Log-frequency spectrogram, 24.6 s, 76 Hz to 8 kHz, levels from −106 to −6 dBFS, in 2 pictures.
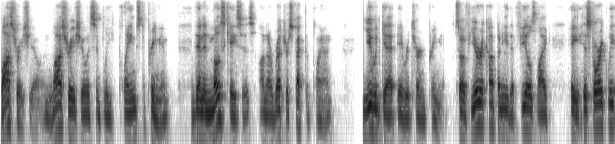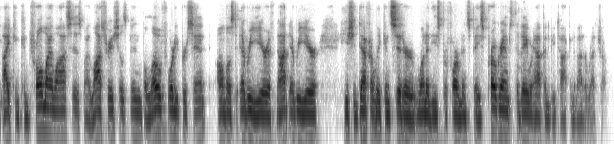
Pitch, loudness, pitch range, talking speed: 105 Hz, -27 LUFS, 100-120 Hz, 175 wpm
